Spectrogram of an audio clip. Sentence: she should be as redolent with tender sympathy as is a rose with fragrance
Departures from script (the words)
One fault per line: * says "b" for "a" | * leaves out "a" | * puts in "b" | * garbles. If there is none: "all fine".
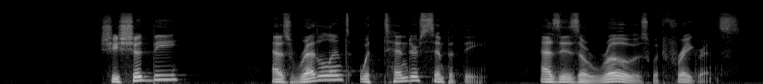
all fine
